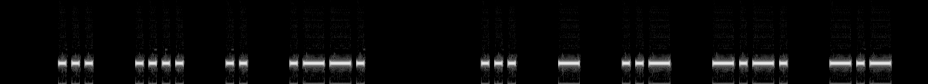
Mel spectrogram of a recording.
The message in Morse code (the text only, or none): SHIP STUCK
